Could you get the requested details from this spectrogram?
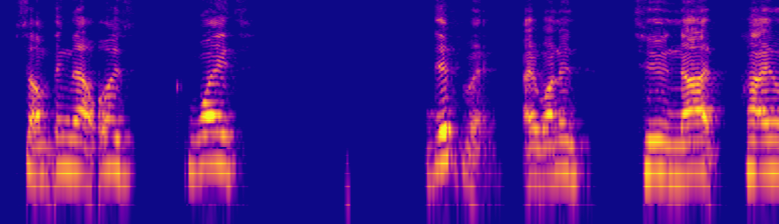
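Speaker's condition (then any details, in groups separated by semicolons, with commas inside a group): Cerebral palsy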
